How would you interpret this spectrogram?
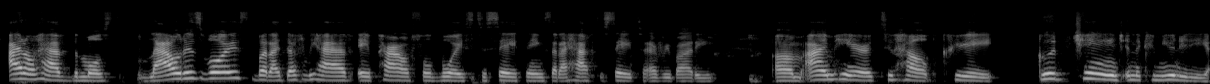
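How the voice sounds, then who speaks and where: A woman in her forties gives an unprepared speech at a neighborhood meeting in a somewhat low voice. She talks earnestly but halts often, filling the gaps with ums and starting sentences over. The sound is dry, with little room echo. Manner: earnest, halting, with frequent ums and restarts. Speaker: school board candidate.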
